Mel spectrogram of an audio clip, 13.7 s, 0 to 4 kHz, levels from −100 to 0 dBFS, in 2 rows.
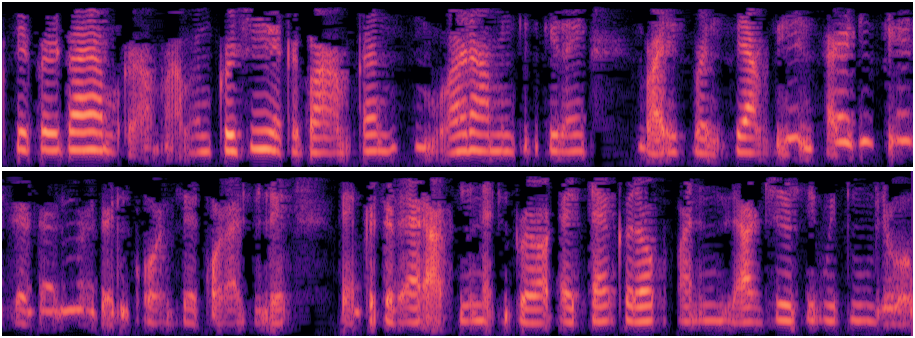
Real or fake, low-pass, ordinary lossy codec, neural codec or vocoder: fake; 3.6 kHz; MP3, 16 kbps; autoencoder, 44.1 kHz, a latent of 192 numbers a frame, MeloTTS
